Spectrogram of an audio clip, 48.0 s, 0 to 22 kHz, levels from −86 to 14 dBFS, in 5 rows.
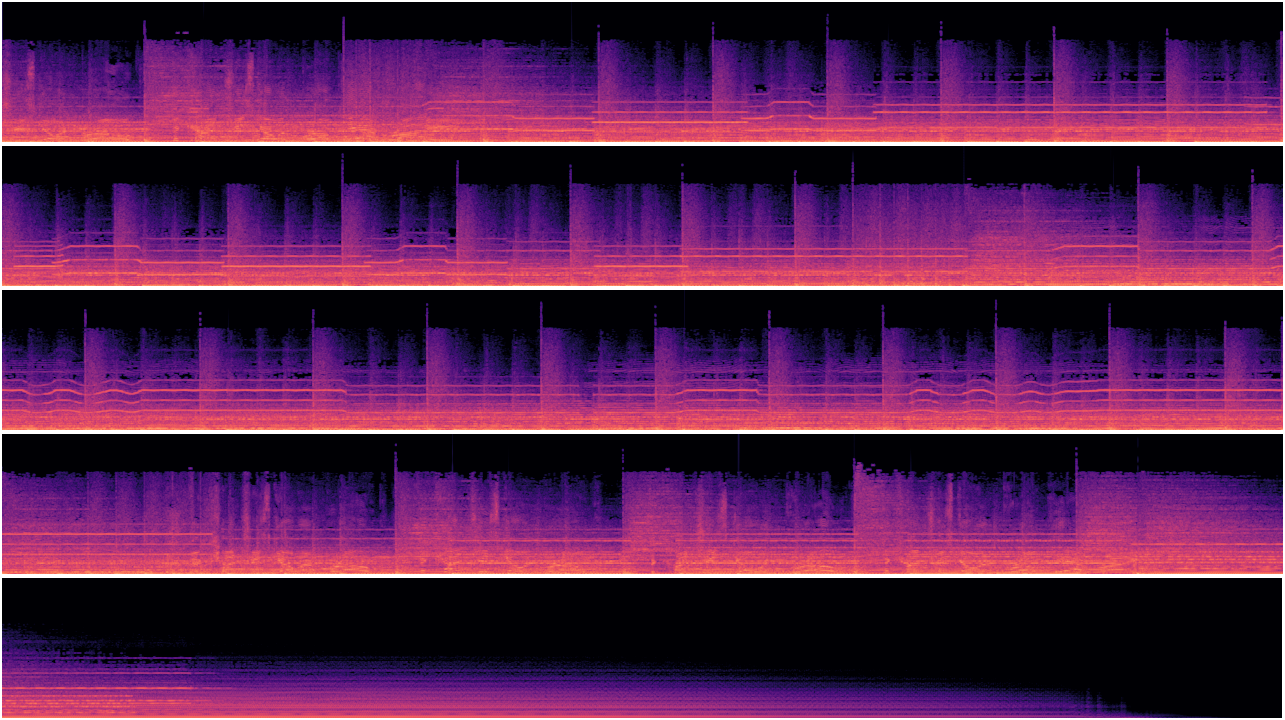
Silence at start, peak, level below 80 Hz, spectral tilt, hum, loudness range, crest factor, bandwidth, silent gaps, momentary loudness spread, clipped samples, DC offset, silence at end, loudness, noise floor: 0 s; 0 dBFS; -18 dBFS; -4.5 dB/octave; none; 6 LU; 12 dB; 15.5 kHz; none; 6 LU; under 0.1%; under 0.1%; 3 s; -12 LUFS; -78 dBFS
